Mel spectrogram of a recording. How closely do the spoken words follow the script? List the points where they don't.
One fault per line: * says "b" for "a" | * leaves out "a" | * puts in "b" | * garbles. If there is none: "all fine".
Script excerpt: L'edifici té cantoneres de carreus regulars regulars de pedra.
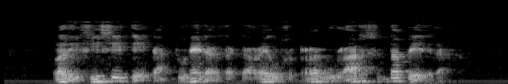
* leaves out "regulars"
